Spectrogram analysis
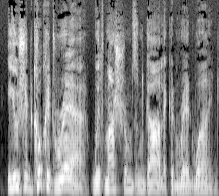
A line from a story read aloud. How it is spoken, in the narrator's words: she said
